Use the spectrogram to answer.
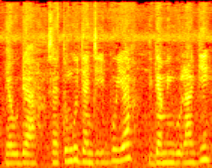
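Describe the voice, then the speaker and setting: An actress playing a patient but firm small-business creditor in a TV drama, polite and measured. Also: female voice, mid-range voice, slight background noise, lightly acted. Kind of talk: TV film drama acting.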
